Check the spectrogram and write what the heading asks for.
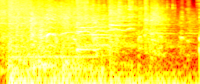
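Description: Cartoon sound effects of a crowd of little robots rushing forward: a loud low rumble that starts suddenly, with short pitched tones over it, under background music.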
